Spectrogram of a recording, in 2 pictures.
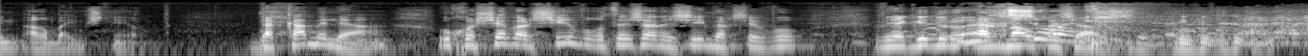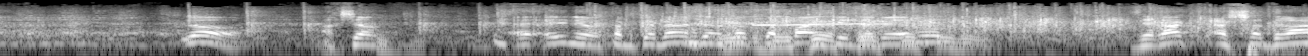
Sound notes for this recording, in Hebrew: הרפתקה מחוץ לאולפן באולם הקאמרי 4 רגע לפני ליל הסדר 2012. התכנית הוקלטה מול קהל של כ-200 ממאזיני "ציפורי לילה עושות עניין".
